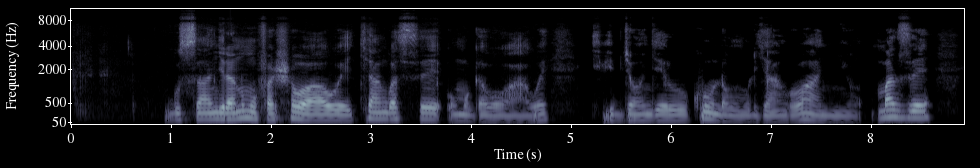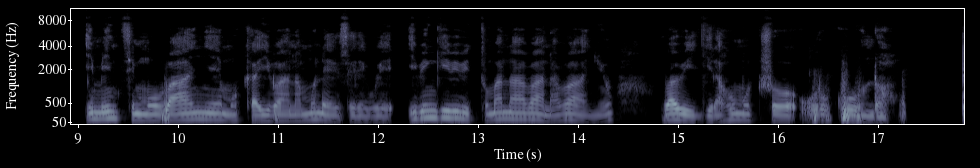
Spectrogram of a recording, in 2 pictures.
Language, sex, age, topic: Kinyarwanda, male, 18-24, health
